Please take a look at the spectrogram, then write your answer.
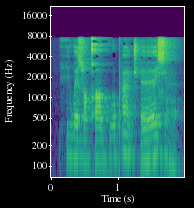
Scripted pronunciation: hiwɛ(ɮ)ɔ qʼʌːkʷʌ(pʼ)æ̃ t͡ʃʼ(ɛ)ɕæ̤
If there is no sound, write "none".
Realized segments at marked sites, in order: ɮ, pʼ, ɛː

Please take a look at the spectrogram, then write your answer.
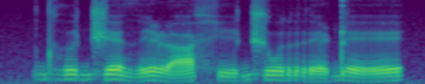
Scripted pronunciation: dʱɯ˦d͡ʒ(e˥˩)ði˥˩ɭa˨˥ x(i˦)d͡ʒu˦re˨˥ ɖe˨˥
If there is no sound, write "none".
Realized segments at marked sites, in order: e˥˩, i˨˥

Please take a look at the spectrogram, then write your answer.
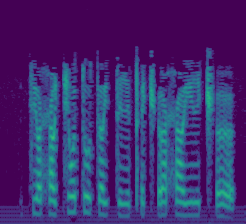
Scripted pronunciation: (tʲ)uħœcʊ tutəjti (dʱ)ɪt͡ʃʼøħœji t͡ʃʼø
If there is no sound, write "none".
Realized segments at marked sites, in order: tʲ, tʼ

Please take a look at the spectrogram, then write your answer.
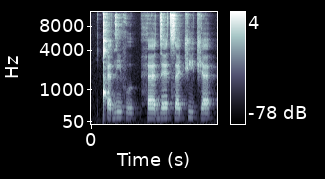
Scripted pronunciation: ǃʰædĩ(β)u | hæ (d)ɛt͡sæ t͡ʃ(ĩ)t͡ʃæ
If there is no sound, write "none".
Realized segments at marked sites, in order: f, d, i

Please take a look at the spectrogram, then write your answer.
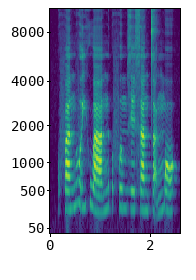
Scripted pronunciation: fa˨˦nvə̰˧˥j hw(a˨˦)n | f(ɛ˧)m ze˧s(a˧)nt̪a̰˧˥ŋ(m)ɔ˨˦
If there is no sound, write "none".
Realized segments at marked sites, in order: a˨˦, ə˧, a˧, m

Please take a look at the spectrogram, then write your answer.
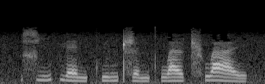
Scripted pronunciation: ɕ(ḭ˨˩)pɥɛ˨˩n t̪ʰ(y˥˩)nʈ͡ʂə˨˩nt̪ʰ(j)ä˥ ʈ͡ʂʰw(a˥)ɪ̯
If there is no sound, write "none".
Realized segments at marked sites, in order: i˧˥, y˧˥, w, a˥˩

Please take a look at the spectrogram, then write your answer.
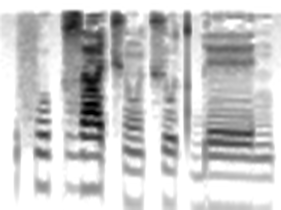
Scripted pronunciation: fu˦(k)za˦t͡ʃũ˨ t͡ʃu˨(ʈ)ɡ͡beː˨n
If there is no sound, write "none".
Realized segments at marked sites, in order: k, t

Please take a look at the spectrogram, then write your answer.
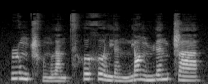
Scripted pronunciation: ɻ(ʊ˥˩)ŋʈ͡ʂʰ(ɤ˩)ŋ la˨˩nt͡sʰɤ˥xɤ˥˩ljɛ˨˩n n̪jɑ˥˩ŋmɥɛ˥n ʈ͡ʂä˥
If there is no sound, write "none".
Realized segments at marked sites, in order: ʊ˥˩, ɤ˩

